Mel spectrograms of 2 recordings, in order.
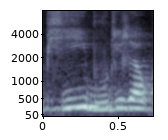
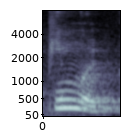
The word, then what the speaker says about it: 빗물: 예를 들면 비하고 물은 비물이라고 안 해. 비물이라고 하면 비물이 뭐야? 물이 아니란 얘긴가가 되잖아. 그래서 우리 B플러스 물, B로 되어 있는 물은 뭐라고 발음하는데? 빗물.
